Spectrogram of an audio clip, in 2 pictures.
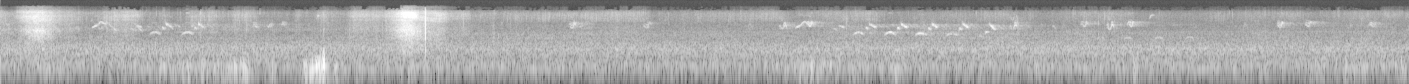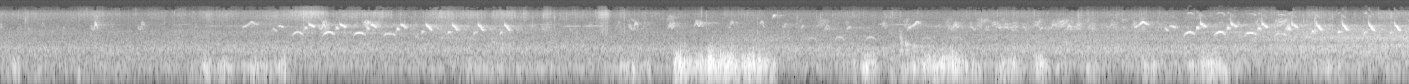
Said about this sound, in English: As I stand here again waiting for my bus, I hear all kinds of birds this time and can't help think but that spring really is just around the corner.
